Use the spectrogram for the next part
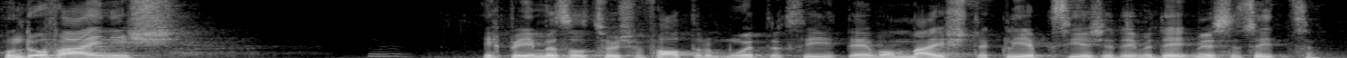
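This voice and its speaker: A man with a Swiss German accent delivers a testimony sermon, speaking fast in a fairly high voice with a darkish tone. He tells his candid personal story with animation and humor.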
